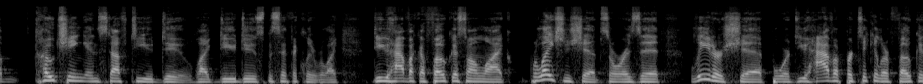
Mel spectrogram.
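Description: Speech recording with no audible technical faults.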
